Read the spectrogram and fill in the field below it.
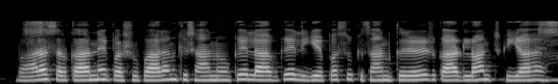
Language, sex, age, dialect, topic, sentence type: Hindi, female, 31-35, Awadhi Bundeli, agriculture, statement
